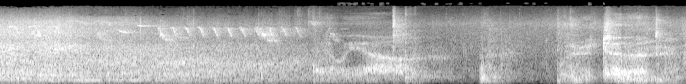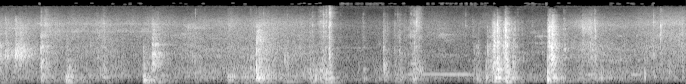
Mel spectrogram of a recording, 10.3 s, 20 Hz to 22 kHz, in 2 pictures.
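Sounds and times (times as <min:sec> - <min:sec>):
car passing by: 0:00.0 - 0:03.4
birds chirping: 0:00.0 - 0:10.1.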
